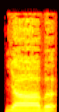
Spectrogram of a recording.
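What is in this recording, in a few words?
"yaava", Pali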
